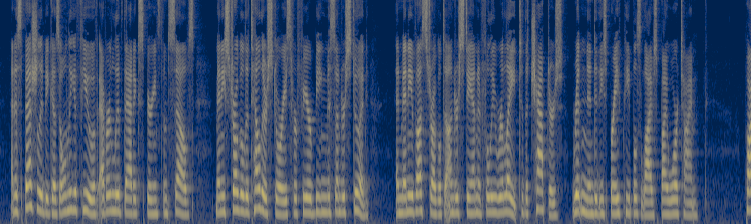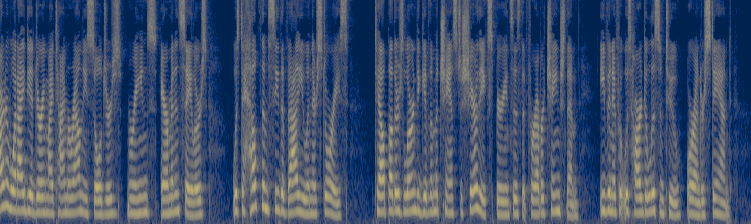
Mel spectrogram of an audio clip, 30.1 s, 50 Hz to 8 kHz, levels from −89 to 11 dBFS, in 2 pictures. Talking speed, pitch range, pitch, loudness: 190 wpm, 185-220 Hz, 200 Hz, -21 LUFS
